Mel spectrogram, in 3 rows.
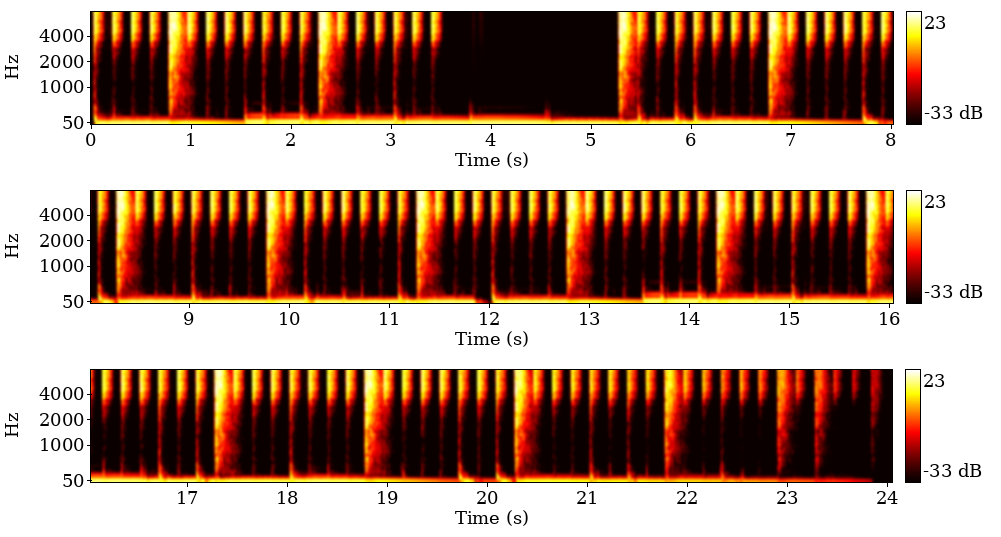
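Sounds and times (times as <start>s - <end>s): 
bass: 0.0s - 24.0s.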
